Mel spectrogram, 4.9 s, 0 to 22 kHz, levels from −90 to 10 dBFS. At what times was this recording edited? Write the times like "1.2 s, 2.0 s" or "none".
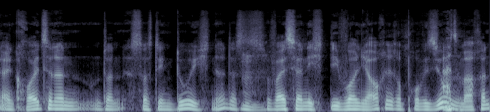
none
